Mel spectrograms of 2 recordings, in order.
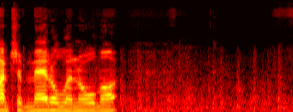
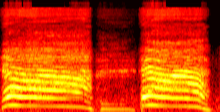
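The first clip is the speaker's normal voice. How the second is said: high grief-stricken wail; two long cries over a fallen friend; anguished scream; 9 semitones higher than usual. Acted. Tommy wails over dead Stu.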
